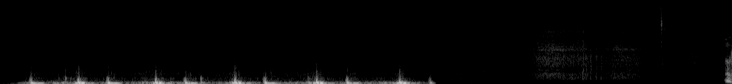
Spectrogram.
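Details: Regular heart sounds at about 75 beats a minute, heard by stethoscope over the aortic area while the neck pulse is felt, followed by brief handling noise.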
